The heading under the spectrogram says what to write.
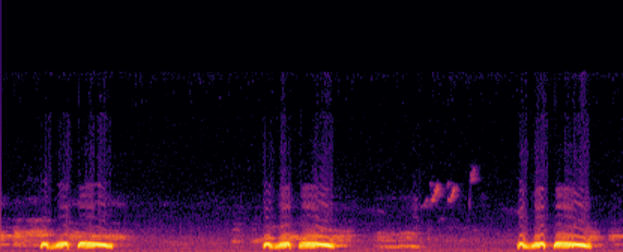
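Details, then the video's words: Spotted dove decoy call aimed at luring wild doves quickly. Three matching phrases about three seconds apart, each a doubled coo then a longer falling coo, over faint twittering of other birds. "cu gay kich boi nhanh noi"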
